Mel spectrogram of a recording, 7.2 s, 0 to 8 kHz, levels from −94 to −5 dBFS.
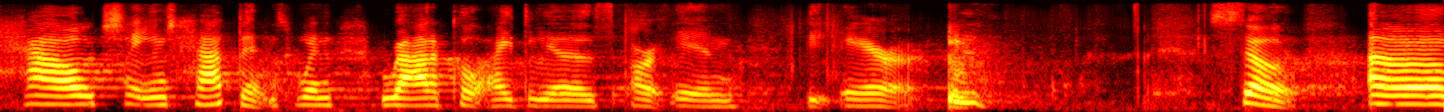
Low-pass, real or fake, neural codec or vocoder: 7.2 kHz; fake; codec, 16 kHz, 2 kbps, X-Codec, HuBERT features, trained on general audio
